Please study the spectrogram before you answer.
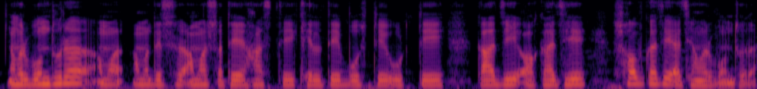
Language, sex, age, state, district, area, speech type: Bengali, male, 18-30, West Bengal, North 24 Parganas, rural, spontaneous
